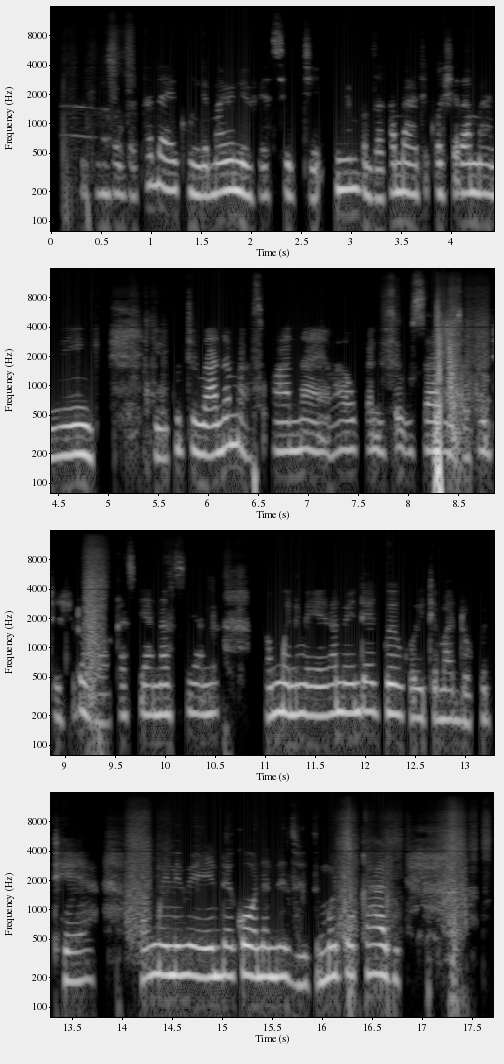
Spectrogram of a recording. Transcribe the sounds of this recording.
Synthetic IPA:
nimbo̞d͡zakaɗaikuŋɡe̞majunivʱesitiːnimbo̞d͡zakaɓatiko̞ʃe̞̰ɾamaniŋɡije̞kutiʋanamaswanaj̰ʋaukwanisḛkusarud͡zakutiʐiroʐaakasijanasijanaʋamwe̞niʋeʋano̞e̞ndekwekoitemadʱo̞kotʰe̞aʋamwe̞niʋeendekːnane̞d͡zid͡zimo̞to̞kaβi

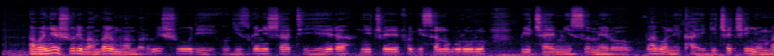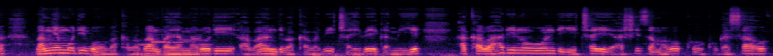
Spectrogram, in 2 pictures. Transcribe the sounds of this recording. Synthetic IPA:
aβaɲe̞ʃuːɾiβaːmbajeumŋaːmbaɾo̞wiʃuːɾiuɡizɡwe̞niʃaːtʰije̞ːɾanit͡ʃo̞je̞foɡisanuβuɾuɾuβiːt͡ʃaje̞mŋiːso̞me̞ɾo̞βaβo̞ne̞kʰaiɡit͡ʃe̞t͡ʃiɲuma | βamŋe̞muɾiβo̞βakʰaβaβaːmbajamaɾoɾiaβaːndiβakʰaβaβiːt͡ʃaje̞βe̞ːɡamije̞akʰaβaɦaɾinuwuːndijiːt͡ʃaje̞aʃizamaβo̞kʰo̞kuɡasaho̞

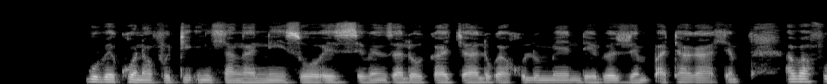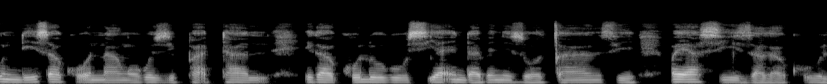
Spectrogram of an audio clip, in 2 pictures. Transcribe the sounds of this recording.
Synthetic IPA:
ɣuβɛkʰɔnafutʰiʔinɬaŋanisɔezisɛβɛnd͡zʱalɔɡ̥ʱat͡ʃʼaluɣaxulumɛndʱɛlwɛzɛmpʼa̰tʰaɣa̰ɬɛ̰aβafundʱisakʰɔ̰naŋoɣuzipʰa̰tʰaliɣakʰuluɣusijaʔɛndʱaβenizɔǀant͡sʼiβajasizaɣakʰuːlu

